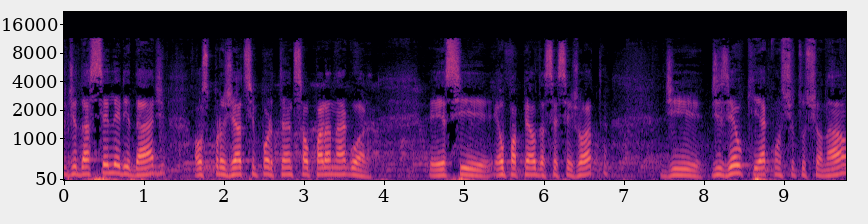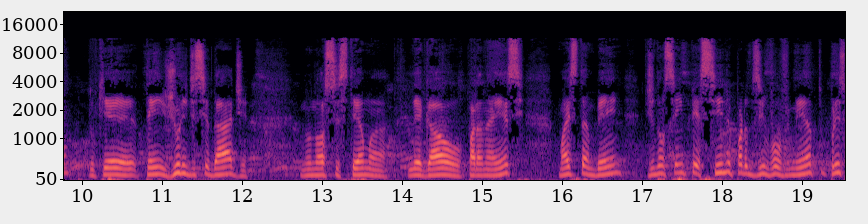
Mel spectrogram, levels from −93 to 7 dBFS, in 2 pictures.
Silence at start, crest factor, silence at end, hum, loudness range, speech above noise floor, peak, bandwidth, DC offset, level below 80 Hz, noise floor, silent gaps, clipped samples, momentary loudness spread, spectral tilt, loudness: 0 s; 18 dB; 0 s; none; 3 LU; 20 dB; -10 dBFS; 11.5 kHz; under 0.1%; -42 dBFS; -47 dBFS; none; under 0.1%; 15 LU; -5.5 dB/octave; -28 LUFS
